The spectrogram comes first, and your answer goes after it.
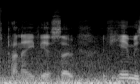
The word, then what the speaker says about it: Panavia: I've been saying Panavir since I was a kid, but I know it's Panavia.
